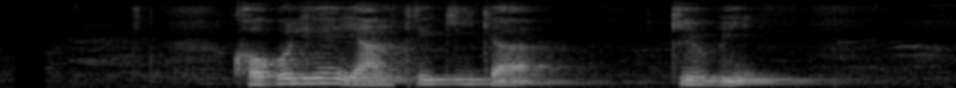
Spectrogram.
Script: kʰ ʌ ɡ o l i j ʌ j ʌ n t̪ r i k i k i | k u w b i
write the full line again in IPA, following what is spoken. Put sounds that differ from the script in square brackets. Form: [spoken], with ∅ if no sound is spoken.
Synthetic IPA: kʰ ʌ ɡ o l i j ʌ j [a] n t̪ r i k i k [a] | k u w b i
